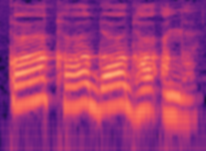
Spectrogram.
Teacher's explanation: क कंठ से आता है तो इसीलिए इसे कंठ वर्ण कहते हैं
